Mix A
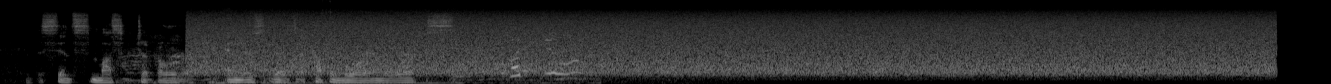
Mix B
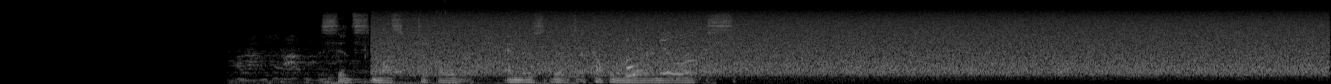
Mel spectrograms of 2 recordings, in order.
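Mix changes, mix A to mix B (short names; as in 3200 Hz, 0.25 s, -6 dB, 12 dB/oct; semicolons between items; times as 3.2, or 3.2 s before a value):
speech: entry +2.80 s; first sound: entry +1.15 s; second sound: entry +1.85 s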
